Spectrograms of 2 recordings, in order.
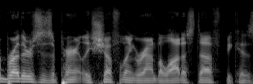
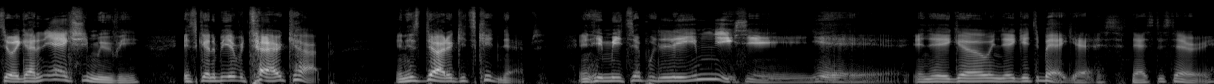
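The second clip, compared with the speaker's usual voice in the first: deliberately bad, high-pitched cartoon kid voice; 6 semitones higher than usual. Pitching an action movie plot, the speaker does a terrible Eric Cartman impersonation. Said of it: "it's a terrible Eric Cartman impersonation".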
